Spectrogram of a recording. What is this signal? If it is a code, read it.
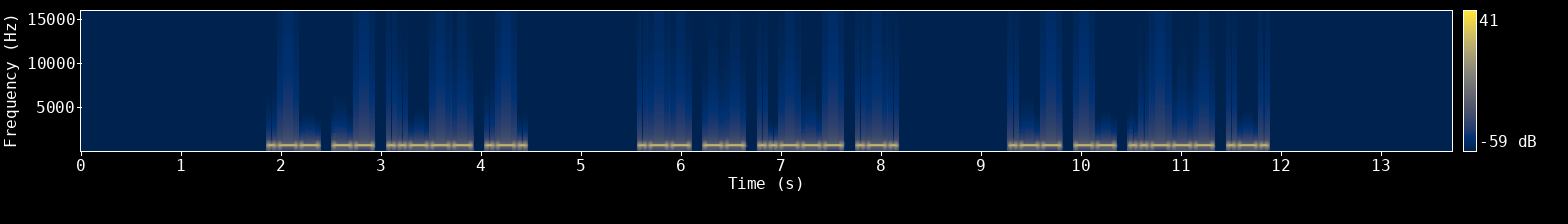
Morse code, heard as a keyed tone, about 21 wpm, 700 Hz. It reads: WM2R WM2R WM2R
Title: USA Call Signs - 4 Characters - Repeated 3x - 22wpm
